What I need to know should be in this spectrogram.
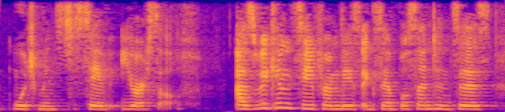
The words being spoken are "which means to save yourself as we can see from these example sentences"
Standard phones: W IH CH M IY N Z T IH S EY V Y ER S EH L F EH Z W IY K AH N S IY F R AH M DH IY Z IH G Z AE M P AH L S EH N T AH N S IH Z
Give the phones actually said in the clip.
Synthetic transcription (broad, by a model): W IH CH M IY N Z T IH S EY V Y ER S EH L F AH Z W IY K AH N S IY F R AH M DH IY Z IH G Z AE M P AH L S EH N T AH N S IH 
